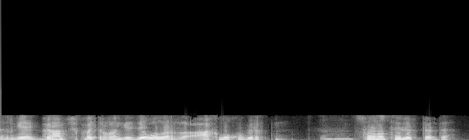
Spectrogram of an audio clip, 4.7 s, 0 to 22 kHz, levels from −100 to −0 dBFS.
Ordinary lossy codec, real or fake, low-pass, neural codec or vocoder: AAC, 16 kbps; fake; 7.2 kHz; autoencoder, 48 kHz, 128 numbers a frame, DAC-VAE, trained on Japanese speech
